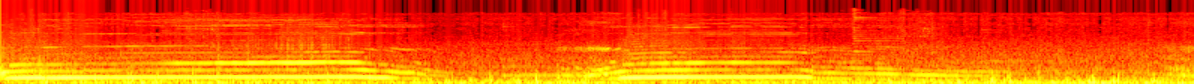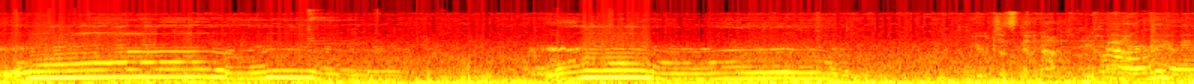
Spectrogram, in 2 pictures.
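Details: Alaskan Malamute named Tonka voicing loud protest at wearing a seatbelt during a drive; four drawn-out moaning howls, each holding a level tone then bending downward, spaced several seconds apart against a steady rumble of the moving vehicle.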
